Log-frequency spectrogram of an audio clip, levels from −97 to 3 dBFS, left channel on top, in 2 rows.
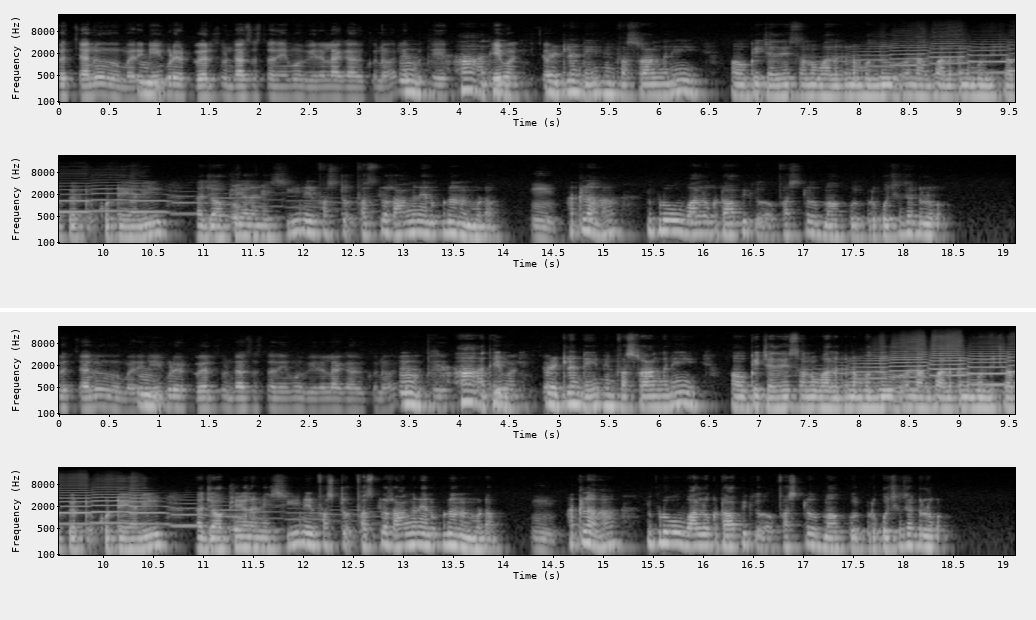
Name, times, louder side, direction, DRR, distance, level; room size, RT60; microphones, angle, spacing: voice 1, 0.0-3.9 4.3-4.9 11.3-11.7 14.3-14.5, left 3 dB, 55° left, 0.9 m, -35 dB
voice 2, 0.8-1.1 3.4-4.5 4.9-6.4 6.7-13.9 14.6-18.4, right 2 dB, 65° right, 1.1 m, -29 dB
Trumpet, 7.1-13.3, right 6 dB, 90° right, 0.7 m, -38 dB
9.8 x 4.0 x 5.8 m
head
